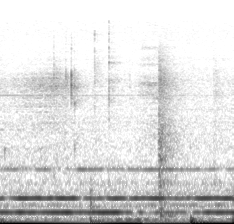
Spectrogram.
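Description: A steady drone of several held tones over a low hum.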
